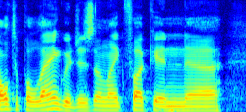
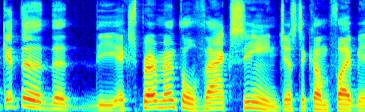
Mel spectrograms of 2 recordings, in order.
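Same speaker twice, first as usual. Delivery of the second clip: mocking quote; 3 semitones higher, 6 dB louder than usual. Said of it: "Chris is like".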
